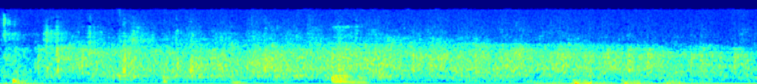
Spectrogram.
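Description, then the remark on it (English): An audience applauds in a steady, dense round of clapping that holds at an even level for several seconds, a broad crackling wash with no voices standing out. “So before I go any further, I really think that you ought to all give yourself a round of applause for the leadership that you provide.”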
